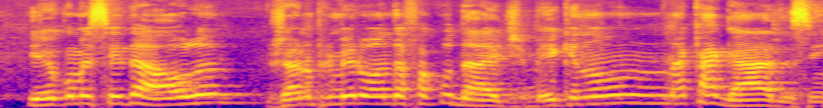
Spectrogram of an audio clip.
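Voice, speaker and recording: A man speaks over noticeable background noise. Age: 30s. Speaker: history teacher. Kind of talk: casual interview. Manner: halting, repeats words.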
